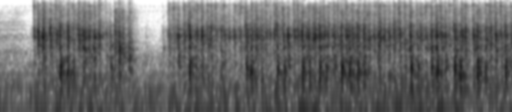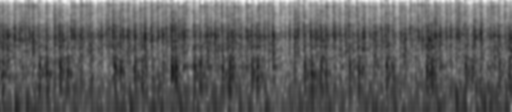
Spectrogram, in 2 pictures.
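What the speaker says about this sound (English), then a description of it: "I'm gonna do a typing test." Rapid, steady clatter of keys on a computer keyboard during a timed typing test, close and continuous with only a brief pause near the start and no talking.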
